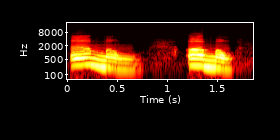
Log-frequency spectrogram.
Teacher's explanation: O ditongo nasal, o som sai pelas fossas nasais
